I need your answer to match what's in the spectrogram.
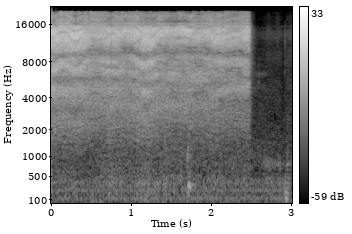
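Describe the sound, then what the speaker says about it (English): Aerosol sealant sprayed over a diamond painting gives a steady, close, hissing spray for about two and a half seconds before stopping abruptly into near silence. "Supposed to keep it 8 to 12 inches above where you're spraying."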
